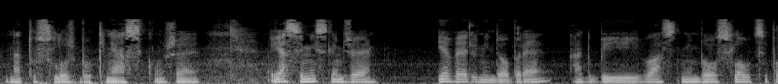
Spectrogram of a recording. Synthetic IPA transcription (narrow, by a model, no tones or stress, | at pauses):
nat̪uːsluʒbukɲaskuʒɛ | jasimisliːmʒɛ | jɛʋɛʎmid̪ɔbɾɛː | ʔaɡbiʋlast̪ɲiːbɔlslɔʊt͡sip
